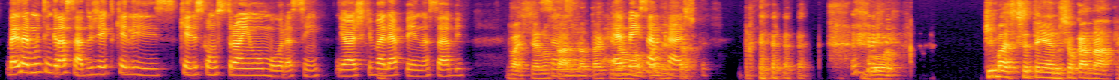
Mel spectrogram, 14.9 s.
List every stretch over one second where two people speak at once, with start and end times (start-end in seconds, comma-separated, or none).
7.2-9.3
